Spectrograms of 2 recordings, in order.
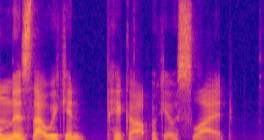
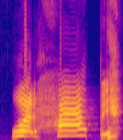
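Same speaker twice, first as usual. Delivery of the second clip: high, slow Southern drawl; 8 semitones higher, much slower than usual. Acted. Interrupted woman answers the lawyer, Southern drawl. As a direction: stretch it out in a high Southern twang. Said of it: "she sounds like that now".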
